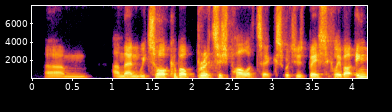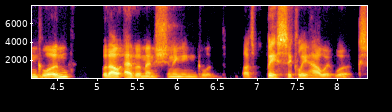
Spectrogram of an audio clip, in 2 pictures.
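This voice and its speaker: A man with a Welsh accent talks fairly fast at medium pitch, with lively intonation and big swings in loudness. The recording is very clean with a silent background, and the sound is dry and close with no echo. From Wales. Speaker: political science professor. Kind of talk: lecture. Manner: animated.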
